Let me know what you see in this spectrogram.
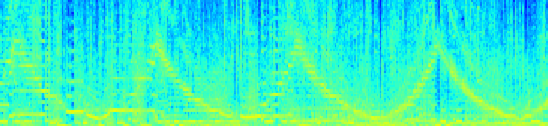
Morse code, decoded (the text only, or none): none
